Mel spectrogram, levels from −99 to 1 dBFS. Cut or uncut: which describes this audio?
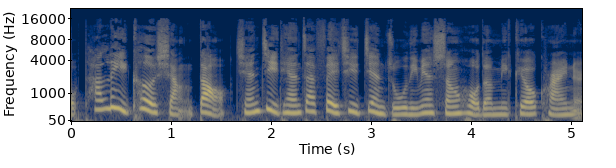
cut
